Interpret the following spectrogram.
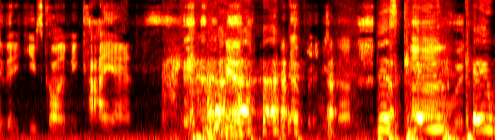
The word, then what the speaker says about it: Kajan: So my actual name pronunciation is Kajan. Kajan? Yeah, much more like smooth and cool than Cajun.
